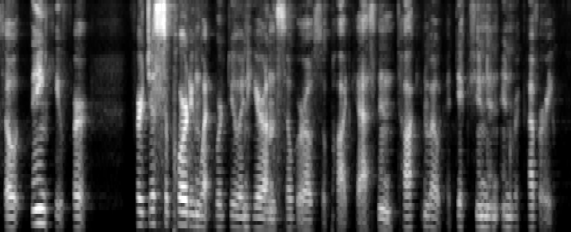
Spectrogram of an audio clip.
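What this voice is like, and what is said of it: Rough, sick-sounding voice. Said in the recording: “my voice is a little on the rough side... I am sick. I am dealing with a cold”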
